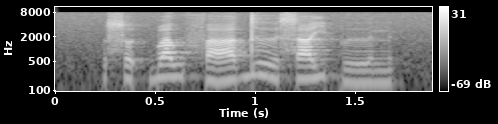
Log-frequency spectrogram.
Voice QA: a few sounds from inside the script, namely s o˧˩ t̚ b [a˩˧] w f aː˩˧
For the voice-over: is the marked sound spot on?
no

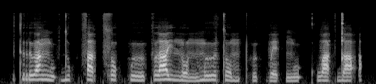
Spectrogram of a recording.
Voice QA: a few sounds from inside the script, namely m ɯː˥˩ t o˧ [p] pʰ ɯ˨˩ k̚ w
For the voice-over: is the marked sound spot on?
no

